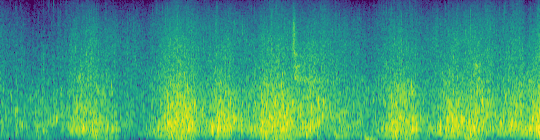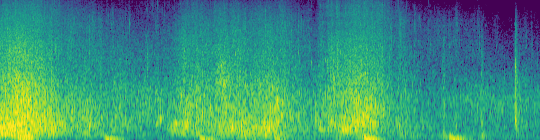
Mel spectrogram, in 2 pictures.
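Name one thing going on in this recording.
Water splashes with steady swimming strokes.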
